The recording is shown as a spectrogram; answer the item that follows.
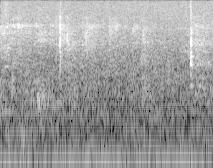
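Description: Near silence: room tone with a low hum and a few faint clicks, the sharpest one just before the end.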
